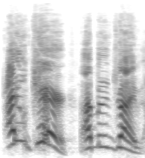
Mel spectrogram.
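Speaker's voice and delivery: high, loud outburst; defiant. Retold or imitated. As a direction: shout down the boss's objection. Retold quarrel with boss.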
